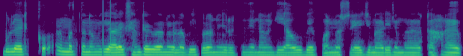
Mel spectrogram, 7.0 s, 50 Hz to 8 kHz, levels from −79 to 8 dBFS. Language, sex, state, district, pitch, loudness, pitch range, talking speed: Kannada, male, Karnataka, Bijapur, 130 Hz, -19 LUFS, 125-140 Hz, 145 wpm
